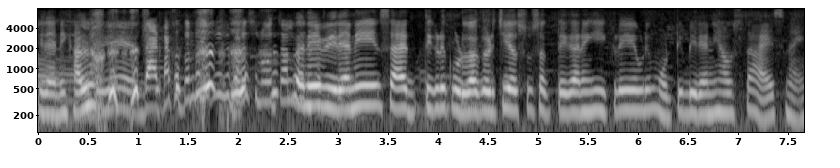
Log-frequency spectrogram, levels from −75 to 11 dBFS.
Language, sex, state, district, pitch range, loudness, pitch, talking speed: Marathi, female, Maharashtra, Gondia, 220-260 Hz, -14 LUFS, 240 Hz, 135 wpm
